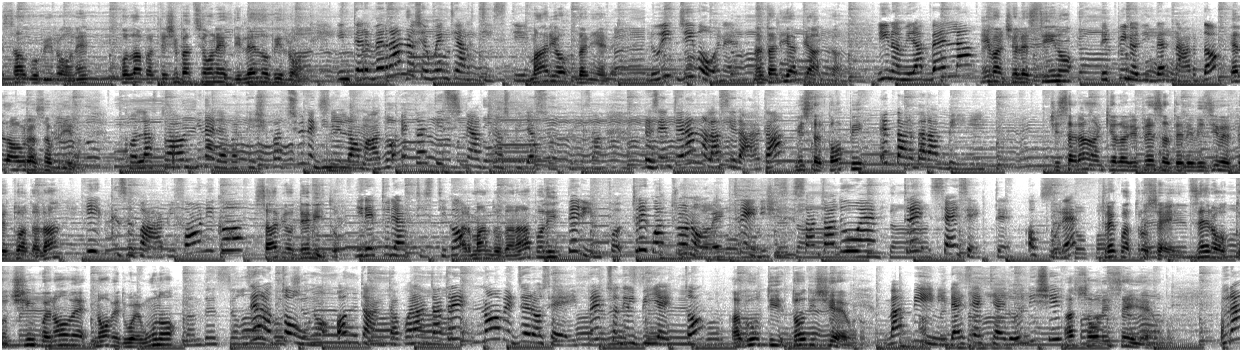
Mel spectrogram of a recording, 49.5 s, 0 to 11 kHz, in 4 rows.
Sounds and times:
Speech: 0.0s - 22.2s, 22.9s - 38.9s, 39.5s - 48.8s
Music: 0.0s - 49.5s.

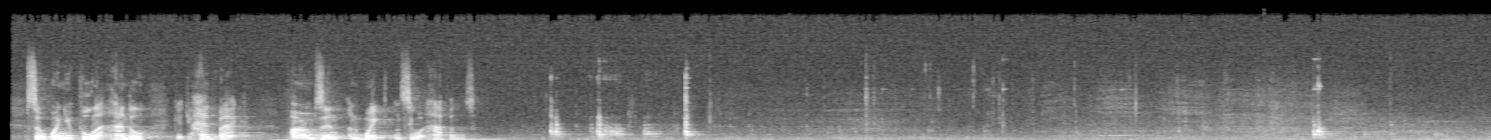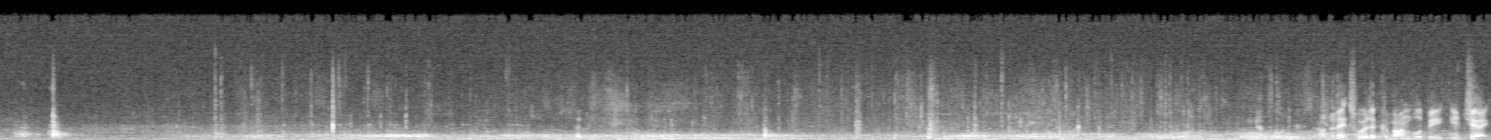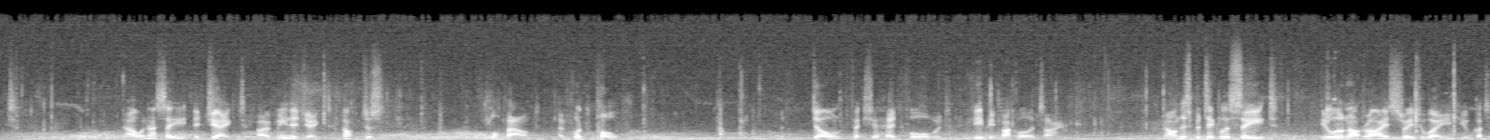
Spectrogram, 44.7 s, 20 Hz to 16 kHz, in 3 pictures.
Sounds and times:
Speech: 0.3s - 4.8s, 27.4s - 30.0s, 31.1s - 33.7s, 34.6s - 36.1s, 38.0s - 40.5s, 41.5s - 44.7s.

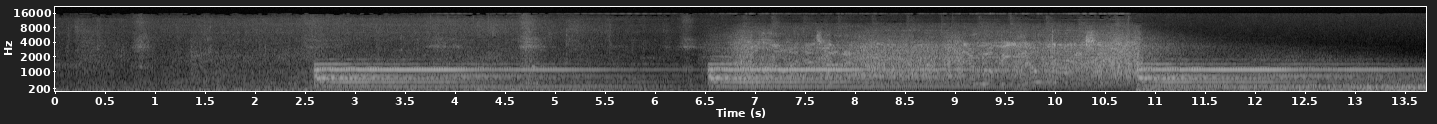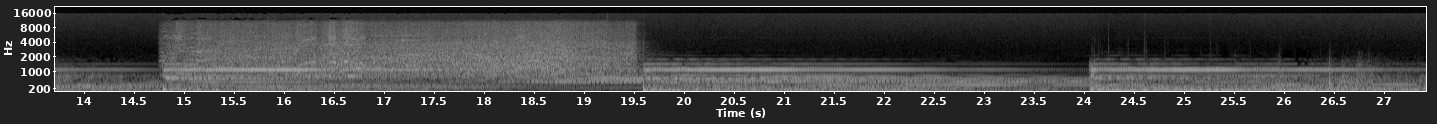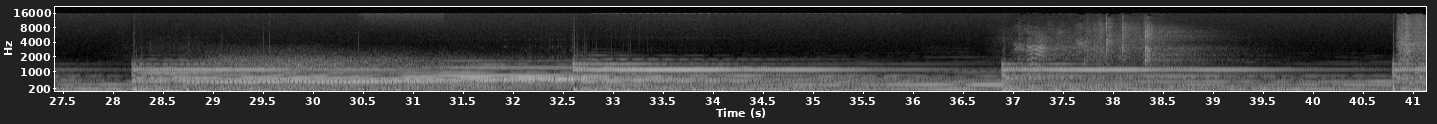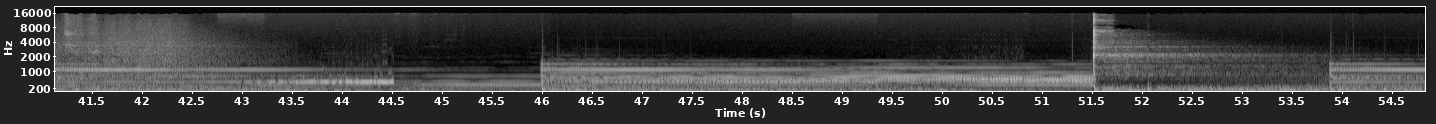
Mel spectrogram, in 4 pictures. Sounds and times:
Music: 0.5s - 54.8s.

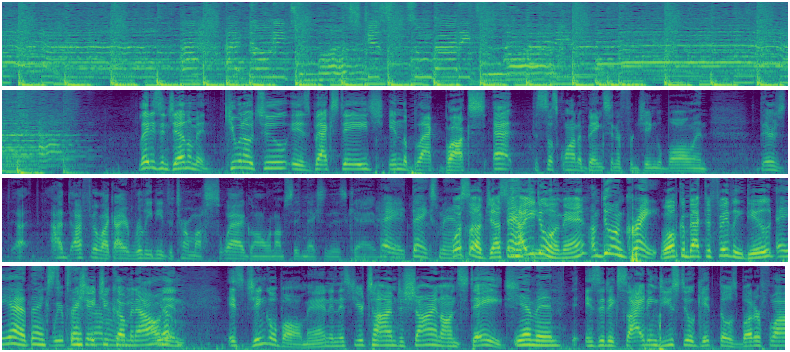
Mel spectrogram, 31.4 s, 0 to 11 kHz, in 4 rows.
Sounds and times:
Speech: 9.2s - 31.4s.

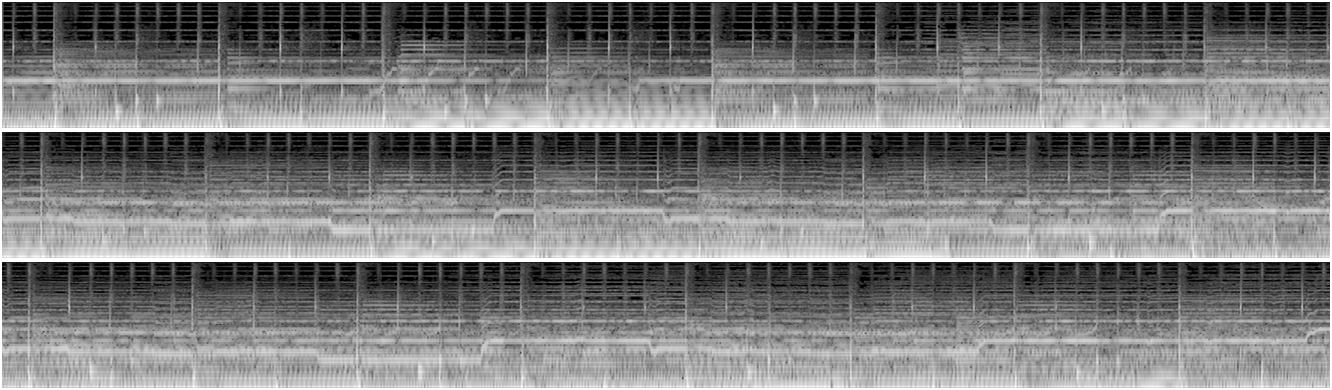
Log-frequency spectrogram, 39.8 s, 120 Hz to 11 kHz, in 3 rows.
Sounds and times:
Music: 0.0s - 39.8s.

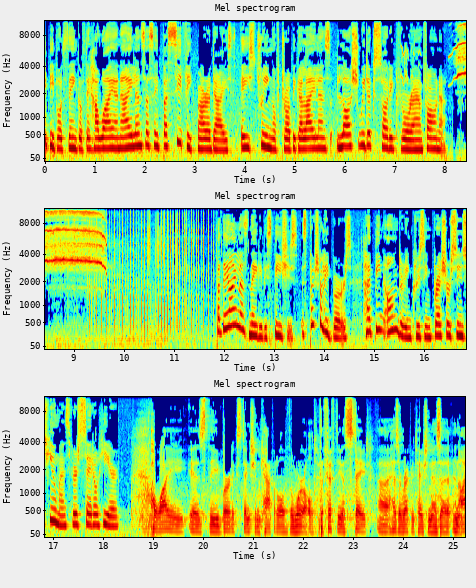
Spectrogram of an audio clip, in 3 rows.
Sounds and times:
Speech: 0.0s - 8.0s, 11.9s - 18.4s, 19.0s - 25.2s
Bird: 8.0s - 11.8s.

